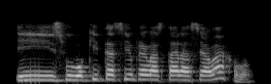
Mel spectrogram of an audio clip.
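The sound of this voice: The speaker moves at a moderate pace with a dark, mellow tone.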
